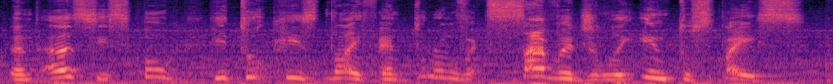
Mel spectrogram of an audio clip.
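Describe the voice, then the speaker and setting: An actor playing a weary, fearful sea captain in an audio drama, reading his log in grave, halting, clipped phrases. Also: extremely high pitch, expressive, fairly bright tone, faint music behind. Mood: tense. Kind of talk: dramatic first-person log narration.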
